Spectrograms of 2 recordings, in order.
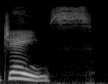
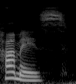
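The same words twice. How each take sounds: First: JAMES as one long English syllable, JAYMZ; drawn-out English JAMES; English pronunciation. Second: JAMES said the Spanish way, HA-mes; two-syllable Spanish JAMES; Spanish pronunciation. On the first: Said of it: "in English, this would be". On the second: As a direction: say JAMES as Spanish "HAH-mess". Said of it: "in English, this would be James". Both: Shown as a demonstration.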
